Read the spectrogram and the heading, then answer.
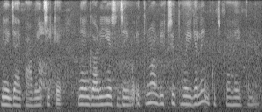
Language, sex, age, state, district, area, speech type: Maithili, female, 18-30, Bihar, Begusarai, rural, spontaneous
